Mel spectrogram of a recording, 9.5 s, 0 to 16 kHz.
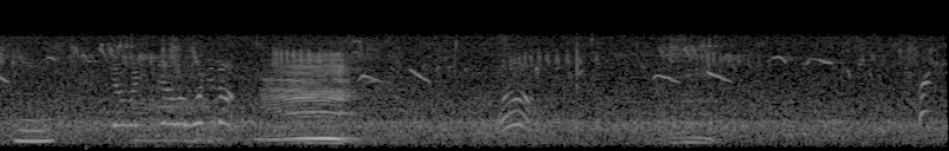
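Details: Domestic cattle herd in Masinagudi, north of the Nilgiri Hills in South India, in January 2015, as a small dhole pack runs through them. One short, loud, harmonic moo sounds about a third of the way in, amid scattered bird chirps and quiet human voices.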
